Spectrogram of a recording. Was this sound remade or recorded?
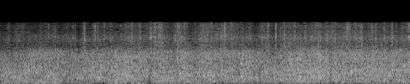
remade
